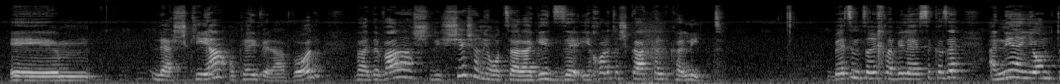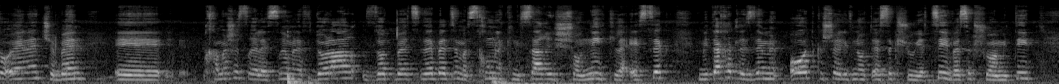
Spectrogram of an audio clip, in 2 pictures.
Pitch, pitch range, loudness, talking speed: 245 Hz, 215-275 Hz, -27 LUFS, 130 wpm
